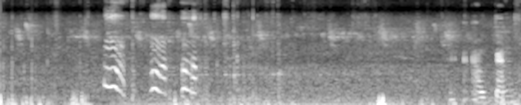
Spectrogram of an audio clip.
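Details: A baby monkey protests its mother leaving with a quick run of three descending, tonal squeals about half a second apart. Low thumps, rustling and faint human talk fill the rest.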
